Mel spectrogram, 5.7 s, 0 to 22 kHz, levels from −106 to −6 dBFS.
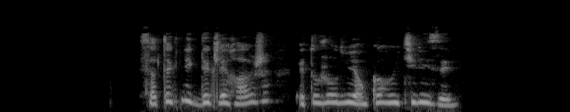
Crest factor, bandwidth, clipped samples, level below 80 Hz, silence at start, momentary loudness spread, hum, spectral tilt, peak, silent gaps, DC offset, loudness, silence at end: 20 dB; 7.8 kHz; under 0.1%; under -90 dBFS; 1.4 s; 8 LU; none; -4 dB/octave; -34 dBFS; 2.89-2.95 s; under 0.1%; -52 LUFS; 1.15 s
